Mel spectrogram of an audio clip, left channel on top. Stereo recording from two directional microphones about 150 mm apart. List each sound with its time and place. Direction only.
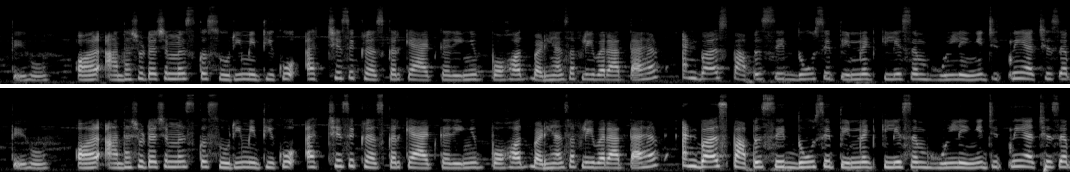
0.1 s a woman's voice: 10° right (ahead or behind)
6.8 s a woman's voice: 40° right (ahead or behind)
